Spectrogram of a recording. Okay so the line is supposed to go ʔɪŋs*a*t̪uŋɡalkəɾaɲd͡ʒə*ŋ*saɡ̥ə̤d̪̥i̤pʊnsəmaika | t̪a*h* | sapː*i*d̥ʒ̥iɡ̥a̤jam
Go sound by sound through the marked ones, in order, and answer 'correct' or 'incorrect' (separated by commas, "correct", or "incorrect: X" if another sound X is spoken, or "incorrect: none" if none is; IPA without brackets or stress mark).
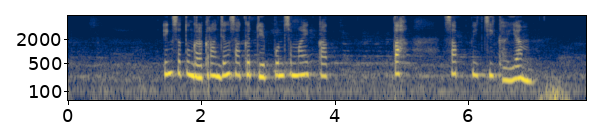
incorrect: ə, correct, correct, correct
